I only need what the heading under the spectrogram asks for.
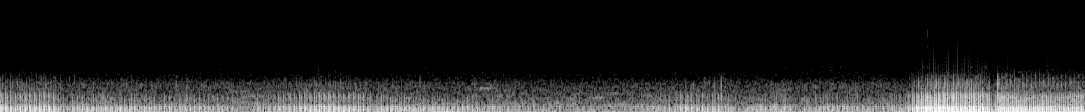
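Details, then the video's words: Domestic cat purring: a low, continuous rumbling drone with a fast pulsing texture and gentle swells, growing noticeably louder and fuller for the final two seconds. "CAT SOUNDS"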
